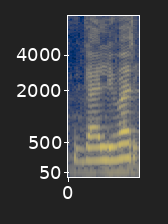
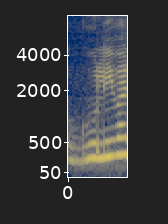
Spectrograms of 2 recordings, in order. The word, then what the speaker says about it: Gulliver: GU है, इसको गुलिवर नहीं पढ़ना है, इसको GU, इसका प्रोनाउंसिएशन क्या होगा, गलिवर।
